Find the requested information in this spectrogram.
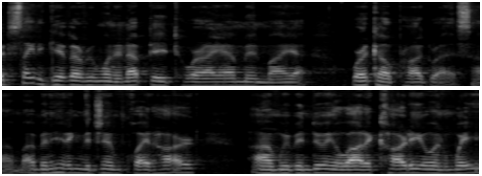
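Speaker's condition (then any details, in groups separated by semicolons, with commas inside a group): Cerebral palsy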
